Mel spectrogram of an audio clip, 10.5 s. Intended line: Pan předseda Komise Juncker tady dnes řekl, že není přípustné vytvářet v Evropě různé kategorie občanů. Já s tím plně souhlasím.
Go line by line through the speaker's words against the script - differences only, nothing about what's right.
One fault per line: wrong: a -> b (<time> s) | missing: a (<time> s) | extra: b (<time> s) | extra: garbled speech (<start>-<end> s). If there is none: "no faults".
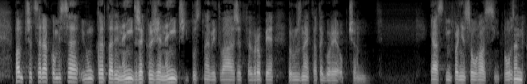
wrong: dnes -> není (2.4 s)
extra: garbled speech (10.0-10.5 s)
